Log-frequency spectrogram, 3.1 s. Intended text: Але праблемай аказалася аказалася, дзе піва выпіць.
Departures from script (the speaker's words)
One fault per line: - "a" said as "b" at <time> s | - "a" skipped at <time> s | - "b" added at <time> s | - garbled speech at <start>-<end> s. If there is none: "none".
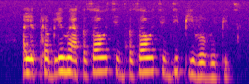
none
